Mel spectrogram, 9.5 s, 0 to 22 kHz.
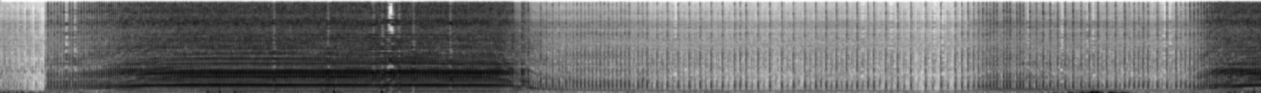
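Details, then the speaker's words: Restored Saito FA-45 Special glow four-stroke on test stand, 10% nitro, warmed up; low-speed needle richened half a turn, yet on fuel-hose pinch test the idle drops ragged and sputtering, dying; low-end mixture still off, cause unconfirmed. "So I've richened that up quite a way now, and I'm quite surprised that that's still dying."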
